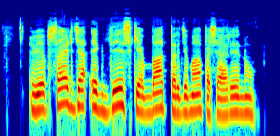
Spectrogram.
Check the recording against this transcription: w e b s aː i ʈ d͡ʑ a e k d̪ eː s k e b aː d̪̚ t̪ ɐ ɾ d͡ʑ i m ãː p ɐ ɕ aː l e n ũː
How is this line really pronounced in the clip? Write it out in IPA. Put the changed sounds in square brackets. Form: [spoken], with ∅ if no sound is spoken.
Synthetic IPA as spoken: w e b s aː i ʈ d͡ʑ a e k d̪ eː s k e b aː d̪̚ t̪ ɐ ɾ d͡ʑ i m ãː p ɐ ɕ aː [ɾ] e n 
